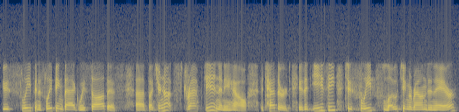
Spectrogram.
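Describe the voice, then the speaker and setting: A man interviewing an astronaut over a radio link, asking questions in a halting way and rephrasing them. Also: fairly high pitch, lively intonation. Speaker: media interviewer. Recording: thin, narrow-band radio link.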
